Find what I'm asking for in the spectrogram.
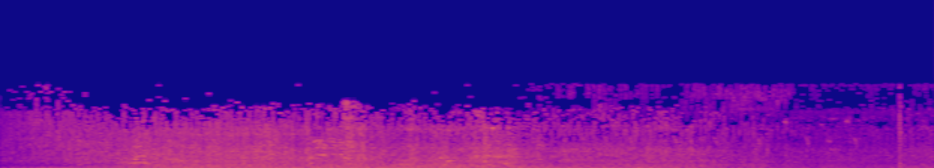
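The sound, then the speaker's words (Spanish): Two heavy trucks rumble past behind a boy sitting on a swing. Their deep engine drone swells quickly and holds loud and steady for several seconds before easing slightly as they move on. “Dos camiones pasan tras él.”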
